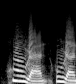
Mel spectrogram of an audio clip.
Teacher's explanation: Hu is first tone and ran is second tone.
